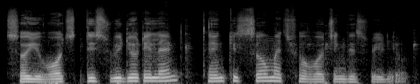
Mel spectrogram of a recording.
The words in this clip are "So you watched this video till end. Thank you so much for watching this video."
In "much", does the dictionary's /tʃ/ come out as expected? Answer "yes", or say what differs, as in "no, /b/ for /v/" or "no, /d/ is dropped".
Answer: yes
